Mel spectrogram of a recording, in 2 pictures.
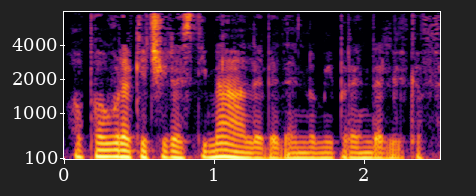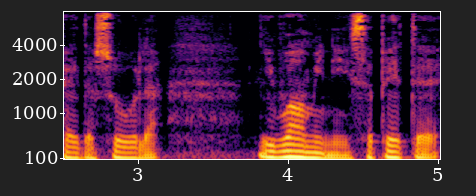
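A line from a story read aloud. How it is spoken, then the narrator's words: Nurse speaking with heavy sighs. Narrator (Italian): riprese la balia, facendo grandi sospiri fra una parola e l'altra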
